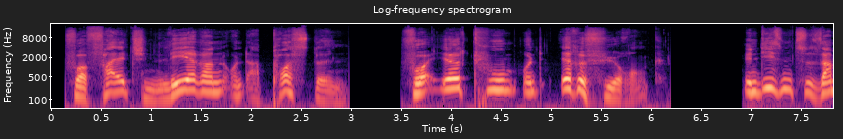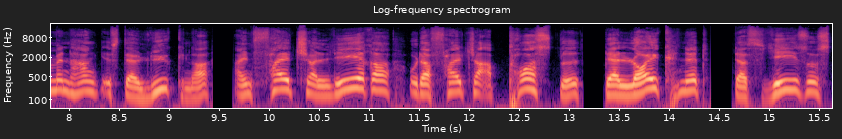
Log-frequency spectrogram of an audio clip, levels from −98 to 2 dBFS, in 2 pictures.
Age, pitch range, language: 60-79, 125-180 Hz, German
